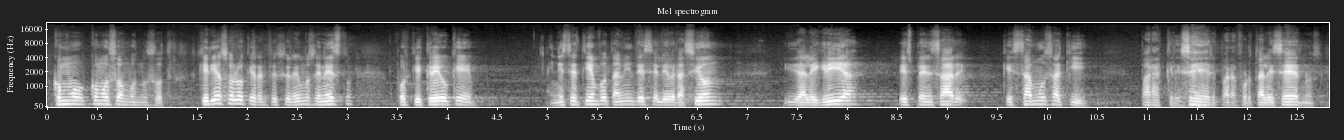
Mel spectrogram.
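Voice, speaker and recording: A man's voice: mid-range voice, normal speed. A middle-aged man, a pastor, giving a sermon in a conversational, storytelling way. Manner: conversational, animated storytelling with acted quotes. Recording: long hall reverb.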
